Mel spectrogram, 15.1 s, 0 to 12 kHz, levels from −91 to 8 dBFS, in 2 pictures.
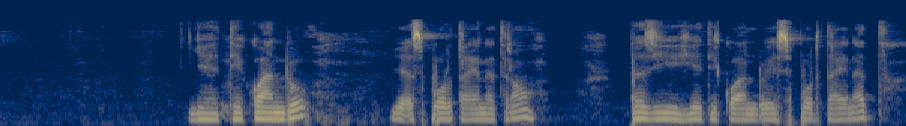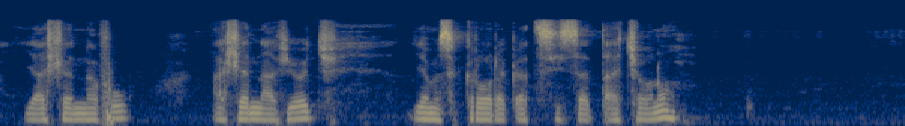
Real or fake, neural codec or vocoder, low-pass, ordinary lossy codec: real; none; 7.2 kHz; AAC, 64 kbps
